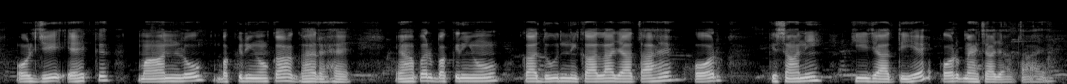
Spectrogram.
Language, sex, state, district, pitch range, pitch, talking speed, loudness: Hindi, male, Bihar, Bhagalpur, 135-160 Hz, 145 Hz, 145 wpm, -20 LUFS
